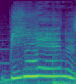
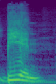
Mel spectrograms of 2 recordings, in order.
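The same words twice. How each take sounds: First: It is said in a warm, open way. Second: It is said in a curt, dry way.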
